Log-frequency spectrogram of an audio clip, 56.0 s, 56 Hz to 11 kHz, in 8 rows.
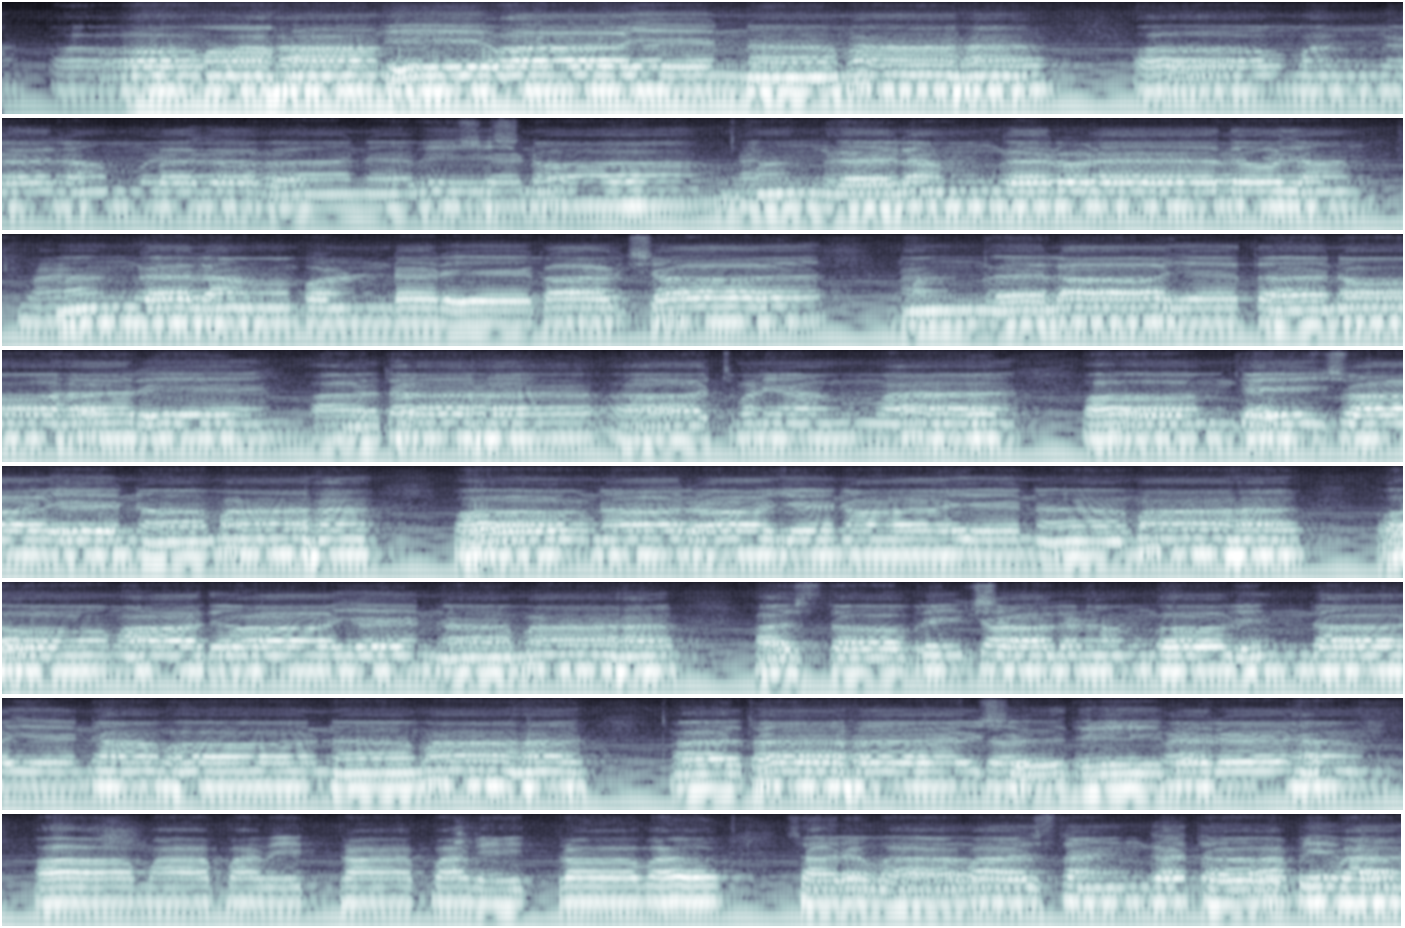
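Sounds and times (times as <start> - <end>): person chanting a sung melody: 0.0 - 56.0
steady low drone: 0.0 - 56.0.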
